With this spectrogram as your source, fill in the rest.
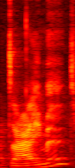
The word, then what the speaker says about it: diamond: A diamond, observe que não pronuncio a vogal A.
